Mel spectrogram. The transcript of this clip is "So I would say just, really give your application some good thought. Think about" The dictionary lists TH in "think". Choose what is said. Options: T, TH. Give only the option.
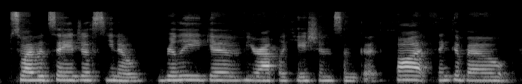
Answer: TH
